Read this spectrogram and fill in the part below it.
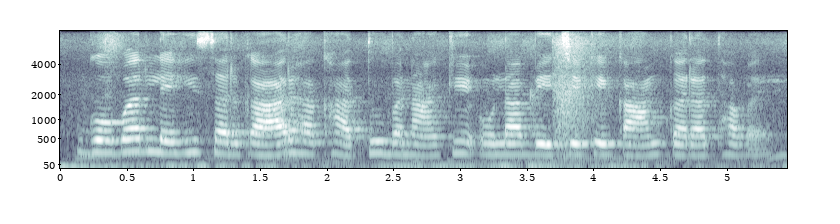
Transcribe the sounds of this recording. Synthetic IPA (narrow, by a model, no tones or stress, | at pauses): ɡoːbəɾleːɦisɐɾkaːɾɦɐkʰaːt̪ũbɐnaːkeʔoːlabeːt͡ʃekekaːmkəɾət̪ɦɐʋə̰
